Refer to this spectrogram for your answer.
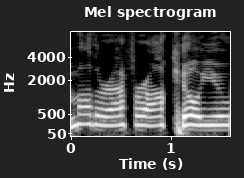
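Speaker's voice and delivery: high-pitched scream. Telling of a homeless man yelling at passersby: retelling a man screaming. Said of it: "He's just screaming at everybody".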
